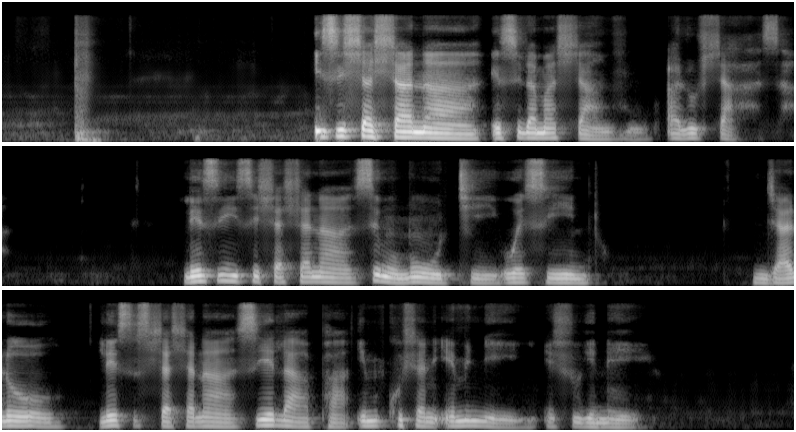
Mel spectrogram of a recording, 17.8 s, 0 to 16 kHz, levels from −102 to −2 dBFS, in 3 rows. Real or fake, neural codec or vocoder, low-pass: fake; codec, 24 kHz, 1.2 kbps, DualCodec; 10.8 kHz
